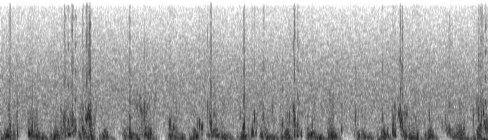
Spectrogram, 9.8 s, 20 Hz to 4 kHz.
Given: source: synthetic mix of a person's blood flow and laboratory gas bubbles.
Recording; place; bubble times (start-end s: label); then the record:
Doppler ultrasound of blood flow; precordium
0.14-0.39 s: bubbles
0.53-0.69 s: bubbles
1.18-1.53 s: bubbles
1.56-1.93 s: bubbles
2.54-3.12 s: bubbles
3.33-3.56 s: bubbles
3.88-4.36 s: bubbles
4.78-5.19 s: bubbles
5.23-5.31 s: bubbles
5.41-5.50 s: bubbles
5.62-5.67 s: bubbles
5.70-6.08 s: bubbles
6.18-6.28 s: bubbles
6.53-6.69 s: bubbles
6.79-6.86 s: bubbles
7.05-7.17 s: bubbles
7.61-7.67 s: bubbles
7.71-8.17 s: bubbles
8.23-8.38 s: bubbles
8.54-8.62 s: bubbles
8.80-9.31 s: bubbles
9.42-9.78 s: bubbles
From the record:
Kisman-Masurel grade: 243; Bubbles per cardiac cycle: several, 3 to 8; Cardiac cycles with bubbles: 100%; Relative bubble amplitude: loud (0.450 to 0.775); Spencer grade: 3 (all of the cardiac periods contain showers or single bubble signals, but not dominating or overriding the cardiac motion signals); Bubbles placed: anywhere in the cardiac cycle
